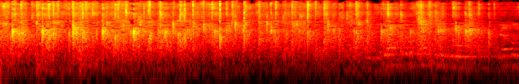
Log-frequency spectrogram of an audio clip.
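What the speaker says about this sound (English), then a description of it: "So give yourselves a round of applause." An audience at a deals meetup applauds itself, a dense, steady wash of many hands clapping at close range for several seconds, fairly loud and even throughout.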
